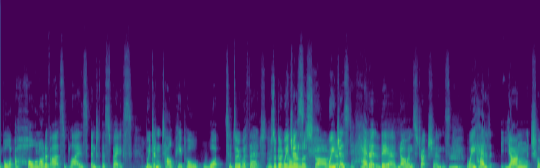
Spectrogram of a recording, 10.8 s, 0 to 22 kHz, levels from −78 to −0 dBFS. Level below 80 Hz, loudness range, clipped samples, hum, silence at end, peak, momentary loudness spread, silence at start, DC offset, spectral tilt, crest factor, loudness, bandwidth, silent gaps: -58 dBFS; 5 LU; under 0.1%; none; 0 s; -2 dBFS; 9 LU; 0 s; under 0.1%; -5.5 dB/octave; 18 dB; -20 LUFS; 14.5 kHz; none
